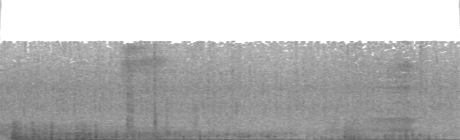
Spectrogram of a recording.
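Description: Steady, heavy rain pours down while deep thunder rumbles continuously beneath it, a dense, enveloping storm with no voices, holding at an even, fairly loud level throughout.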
